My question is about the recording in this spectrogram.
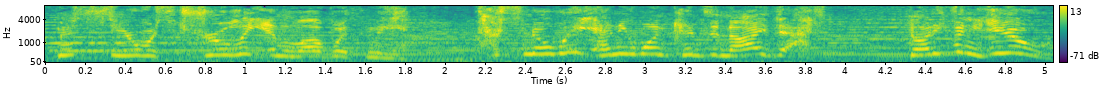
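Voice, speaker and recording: Woman voicing a high, defiant, scornful youngster. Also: moderate pace, natural voice. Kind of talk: English anime dub acting. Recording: loud music under the voice.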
